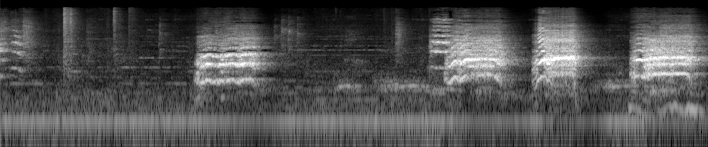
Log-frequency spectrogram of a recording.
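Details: Pet macaw indoors, said to say hello only when its owner comes around; four loud, harsh, harmonic speech-like bursts of about half a second each, irregularly spaced, over a steady low electrical hum.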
